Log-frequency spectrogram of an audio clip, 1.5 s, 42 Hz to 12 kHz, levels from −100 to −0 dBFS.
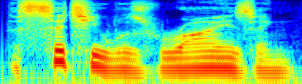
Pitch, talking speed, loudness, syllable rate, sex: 120 Hz, 160 wpm, -19 LUFS, 4.1 syllables/s, male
